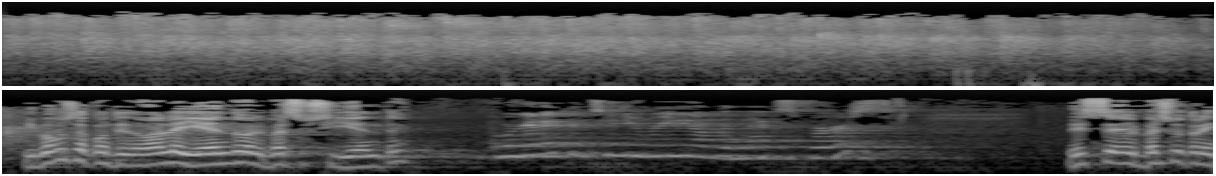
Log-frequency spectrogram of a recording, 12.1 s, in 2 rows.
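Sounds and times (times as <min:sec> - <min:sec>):
audience applauding: 0:00.0 - 0:07.0
speech: 0:06.2 - 0:08.2, 0:11.4 - 0:12.1.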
